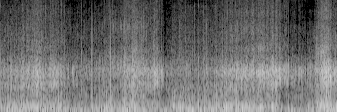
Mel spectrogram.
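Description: A black, soft, porous foam microphone windscreen is brushed and scratched by the white bristles of a bamboo toothbrush held in the fingers. The result is a continuous, dense, crackly rustle with a warm low body and a midrange hiss, swelling and easing in soft waves.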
